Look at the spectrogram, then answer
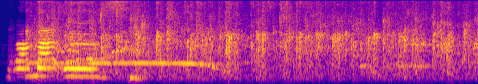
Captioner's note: audience clapping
